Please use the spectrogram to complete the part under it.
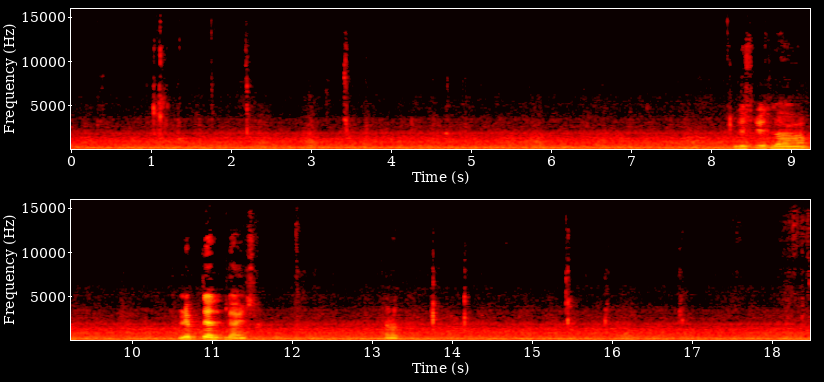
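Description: A young woman chews crunchy food close by.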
